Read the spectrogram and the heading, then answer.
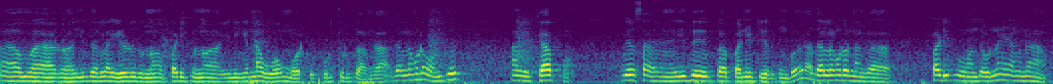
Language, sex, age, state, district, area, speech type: Tamil, male, 60+, Tamil Nadu, Tiruvarur, rural, spontaneous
